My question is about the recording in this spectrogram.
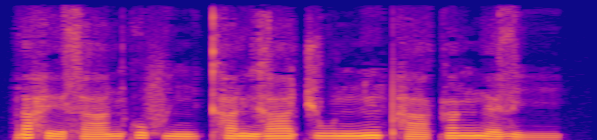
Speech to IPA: ɾ a˦ h eː˨ s aː˨˦ n k o˦ f i˨ ŋ i˦ kʰ a˦ ɾ ĩ˨ ɣ aː˦ t͡ʃ uː˦ n ɲ ĩ˦ pʰ aː˨ k ã˦ ŋ n ɛ˨˦ z iː˨

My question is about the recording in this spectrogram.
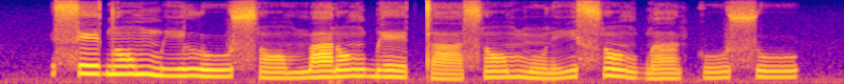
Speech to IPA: s e˦ d ɔ̃˦ m i˧ l u˧ s ɔ̃˨ m a˧ ɾ ɔ̃˦ ɡ͡b e˦˨ t a˨ s ɔ̃˧ m ũ˨ ɾ i˨˦ s ɔ̃˦˨ ɡ͡b ã˨ k u˨˦ s u˦

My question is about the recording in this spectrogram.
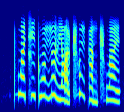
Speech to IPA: pʰ w ä˥˨ t͡ɕ i˥˨ t̪ w ɔ˥˨ n̪ ɤ˥˨ l j ɑ̰˨˩ ʊ̯ ʈ͡ʂʰ ʊ˥˨ ŋ k a̰˨˩ n ʈ͡ʂʰ w a˥˨ ɪ̯

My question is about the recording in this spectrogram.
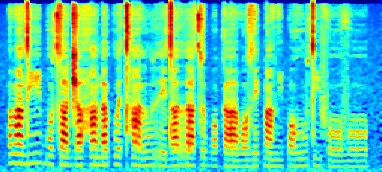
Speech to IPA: β ã˦ d iː˦ b o˨ t͡s a˨ d͡ʒ a˨ h ã˦˨ n a˦ kʷ ɛ˦ tʰ ã˦˨ l u˦ r e˨ d a˦ r a˦ t͡s ʊ˦ b ɔ˨ k aː˨ β ɔ˨ z e˦ k͡p ã˦ v i˨ p ɔ˦ ɣ u˦ t i˦ f oː˨ v oː˦

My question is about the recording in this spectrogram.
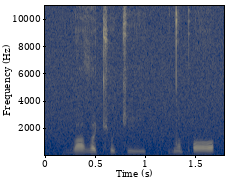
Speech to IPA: b ʌ ðˤ ʊ cʰ ʊ c i | dˤ ə̃ pʼ ɔ

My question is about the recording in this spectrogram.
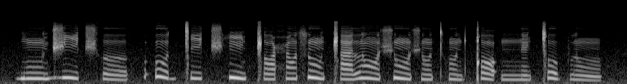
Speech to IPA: ɡ ũ d͡ʒ i t͡ʃʰ ɤ | ʔ o d ǀ i t͡ʃʰ ĩ ǁ ɔ ħ ɔ̃ s õ ǁ a l ɔ̃ ʃ õ ʃ õ tʰ õ d ǃ ɔ ʔ nː ẽ ǀ o kʷ l õ

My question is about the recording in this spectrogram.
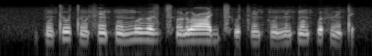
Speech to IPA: p ũ˨ t u˦ t ũ˨ s ẽ˦ p ũ˧ m u˦ ð ʊ˦ z t͡sʼ ũ˧ ɽ u˦ ʕ i˦ ɡ t͡sʼ u˨ t͡s ẽ˧ k ũ˨ n ẽ˧ k͡p õ˦ k͡p ʊ˦ θ ð ẽ˨ t

